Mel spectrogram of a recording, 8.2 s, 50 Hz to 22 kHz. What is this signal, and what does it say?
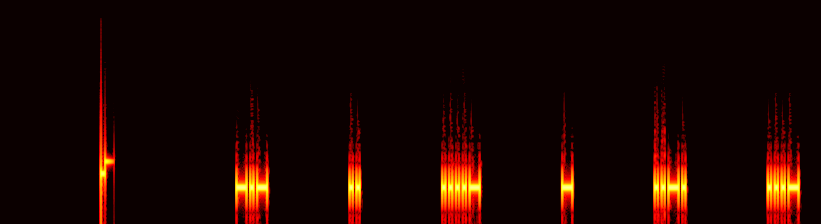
Morse code, heard as a keyed tone, about 36 wpm, spaced as for 10 wpm, 700 Hz. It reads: KI4TFV
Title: USA Call Signs - 6 Characters - 8x Character Spacing - 35wpm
